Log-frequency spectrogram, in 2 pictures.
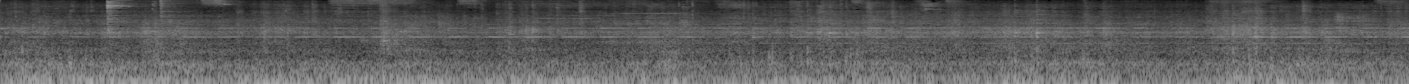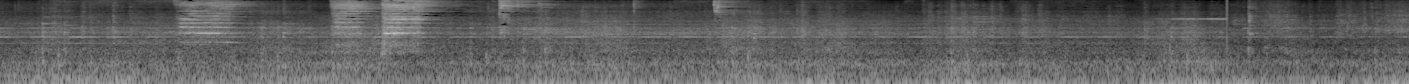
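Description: Double-stack intermodal container train rolling past, a steady low rumble of wheels on rail. Two brief, sharp metallic noises come just past the middle.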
